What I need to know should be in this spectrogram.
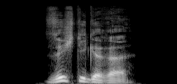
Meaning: inflection of süchtig: 1. strong/mixed nominative/accusative feminine singular comparative degree 2. strong nominative/accusative plural comparative degree
- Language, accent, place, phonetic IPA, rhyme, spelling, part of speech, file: German, Germany, Berlin, [ˈzʏçtɪɡəʁə], -ʏçtɪɡəʁə, süchtigere, adjective, De-süchtigere.ogg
